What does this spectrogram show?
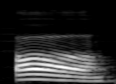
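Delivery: emphatic vowel; forceful अ. Shown as a demonstration. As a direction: punch the vowel अ. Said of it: "दूसरे को जोर लगा के बोलना है".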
